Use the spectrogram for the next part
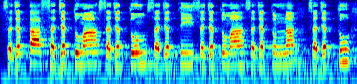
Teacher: ٹھیک ہے, دال اور تا اکٹھے آئے, ورنہ اصولاً تو ہمارا یہ اس طرح بنتا ہے سجدتا. اب دال اور تا چونکہ ہم مخرج حروف ہیں لہذا ان دونوں کو مرج کر دیا گیا, اور ساؤنڈ آپ کو صرف تا کی سنائی دے گی. اور ہمیں ہماری سہولت کے لیے آپ کو تا پر شد لکھی ہوئی ملے گی, تاکہ آپ نے اس کو جیم کی زبر کو ڈائریکٹ تا کے ساتھ ملانا ہے, دال پروناؤنس نہیں کرنی.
